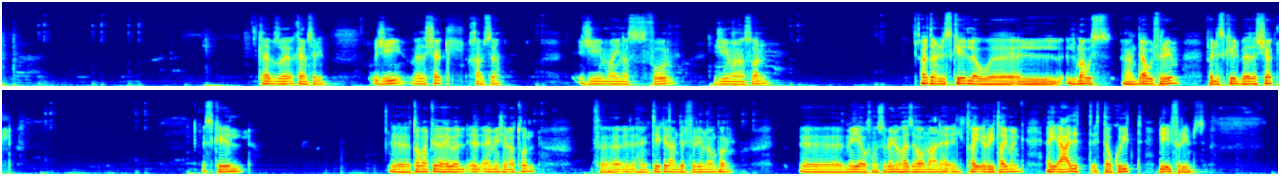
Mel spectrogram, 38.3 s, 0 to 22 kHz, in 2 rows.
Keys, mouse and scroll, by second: 19.9 click, 21.3 click, 27.9-28.7 scroll down 2, 29.1-29.7 scroll down 8, 29.7 click, 30.3 click, 31.8 click.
